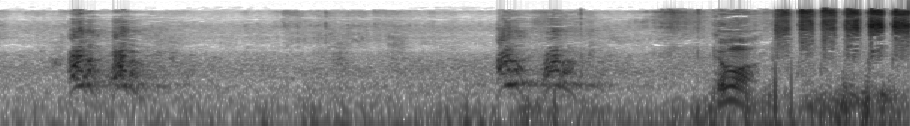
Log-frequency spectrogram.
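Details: Dog named Legend barking while chasing squirrels: paired barks near the start and middle, then a person calling, with rustling and clicking noises building toward the end.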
